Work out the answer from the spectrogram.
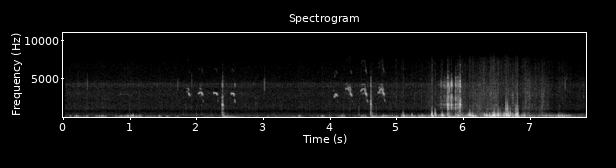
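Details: Osprey chicks at a nest in Barlinek Forest, Poland, 7 July 2022, struggling with a large breakfast fish. High thin piping calls come in short bursts, over loud low rustling and tearing from the nest.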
